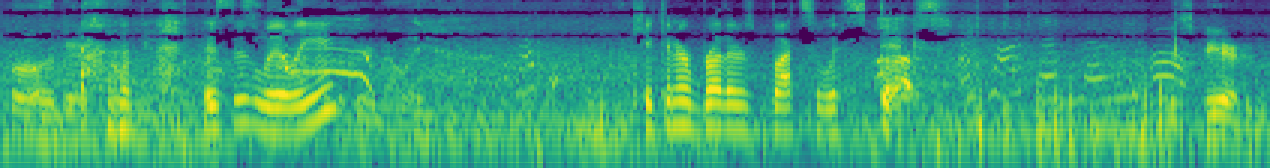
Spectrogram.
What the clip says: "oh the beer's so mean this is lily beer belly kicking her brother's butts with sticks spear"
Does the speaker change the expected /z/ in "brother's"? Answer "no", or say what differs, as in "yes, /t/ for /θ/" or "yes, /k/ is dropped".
no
